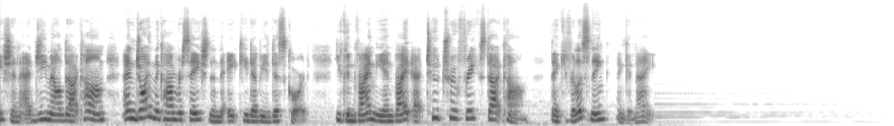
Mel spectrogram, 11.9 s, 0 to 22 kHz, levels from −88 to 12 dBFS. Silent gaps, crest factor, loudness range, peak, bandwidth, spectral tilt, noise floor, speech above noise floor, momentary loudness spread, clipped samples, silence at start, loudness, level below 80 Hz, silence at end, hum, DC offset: none; 22 dB; 8 LU; -6 dBFS; 16.5 kHz; -4.5 dB/octave; -84 dBFS; 58 dB; 12 LU; under 0.1%; 0 s; -26 LUFS; -68 dBFS; 3.25 s; none; under 0.1%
